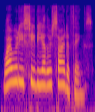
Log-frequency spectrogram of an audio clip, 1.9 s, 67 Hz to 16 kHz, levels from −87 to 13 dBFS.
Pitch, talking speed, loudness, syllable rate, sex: 245 Hz, 285 wpm, -14 LUFS, 5.6 syllables/s, female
